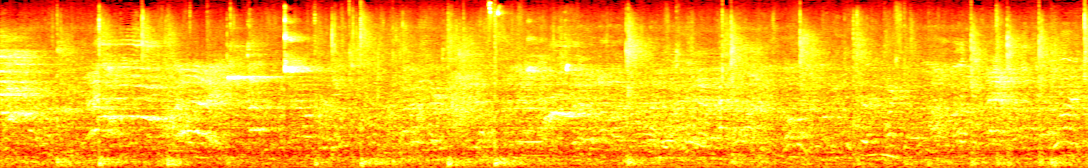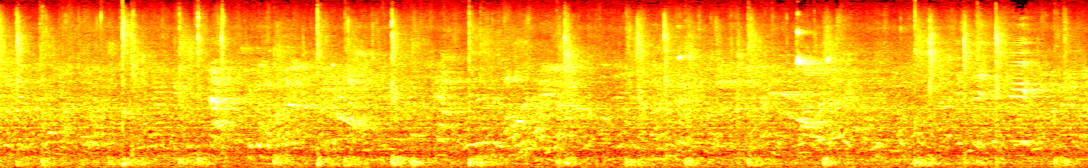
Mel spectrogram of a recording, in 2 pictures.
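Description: Volleyball being played on an indoor gym court: several players' voices calling and chattering over one another, with repeated sharp thuds of the ball being hit and landing, echoing in the large hall.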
